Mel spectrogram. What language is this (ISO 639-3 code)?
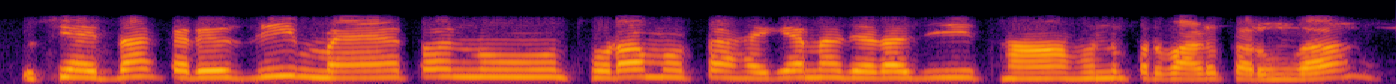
pan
